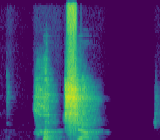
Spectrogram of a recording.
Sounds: Sneeze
